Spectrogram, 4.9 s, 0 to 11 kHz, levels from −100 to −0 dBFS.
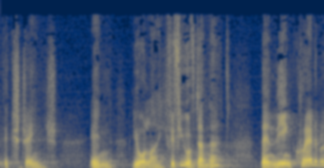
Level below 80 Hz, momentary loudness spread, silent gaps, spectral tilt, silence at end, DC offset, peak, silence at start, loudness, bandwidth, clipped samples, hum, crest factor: -60 dBFS; 12 LU; none; -6.5 dB/octave; 0 s; under 0.1%; -2 dBFS; 0 s; -20 LUFS; 10.5 kHz; under 0.1%; none; 18 dB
